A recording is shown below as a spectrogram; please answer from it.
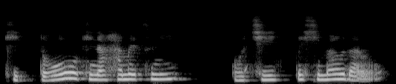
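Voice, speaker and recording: A woman voicing a wise, calm male quail king who speaks in an earnest, measured way. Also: fairly high pitch. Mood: grave. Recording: dull lo-fi recording.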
